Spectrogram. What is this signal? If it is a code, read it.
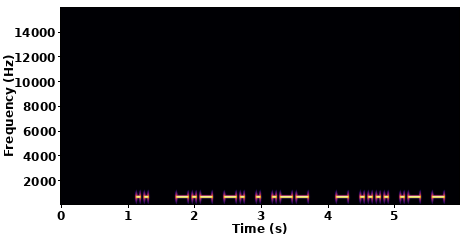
Morse code, heard as a keyed tone, about 21 wpm, 700 Hz. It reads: I KNEW THAT
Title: Sentences with 3-Word Phrases - 20wpm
